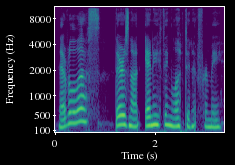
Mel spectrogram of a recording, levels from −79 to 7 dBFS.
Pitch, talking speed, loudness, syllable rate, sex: 230 Hz, 175 wpm, -17 LUFS, 5.6 syllables/s, female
